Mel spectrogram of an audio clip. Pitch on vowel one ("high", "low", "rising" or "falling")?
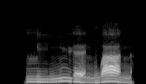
rising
